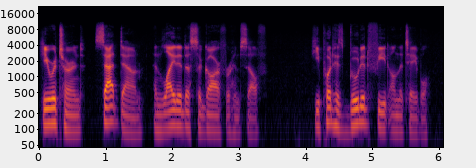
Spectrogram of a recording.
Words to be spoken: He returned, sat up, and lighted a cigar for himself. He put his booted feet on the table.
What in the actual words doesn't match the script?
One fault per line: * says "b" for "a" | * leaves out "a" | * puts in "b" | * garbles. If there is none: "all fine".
* says "down" for "up"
